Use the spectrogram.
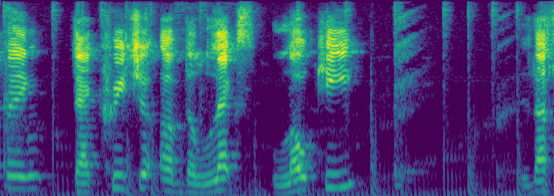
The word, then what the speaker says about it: lex loci: That creature of the Lex Loki. That's how you pronounce that.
